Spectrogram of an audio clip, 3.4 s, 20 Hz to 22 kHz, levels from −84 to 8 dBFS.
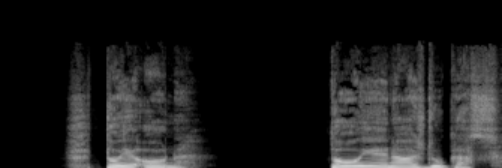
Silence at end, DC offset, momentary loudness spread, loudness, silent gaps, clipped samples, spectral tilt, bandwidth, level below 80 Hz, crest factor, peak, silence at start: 0 s; under 0.1%; 20 LU; -16 LUFS; 1.57-2.10 s; under 0.1%; -6.5 dB/octave; 15 kHz; -52 dBFS; 14 dB; -2 dBFS; 0.5 s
